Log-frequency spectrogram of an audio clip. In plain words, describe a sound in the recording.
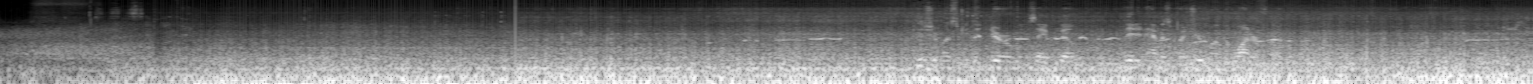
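Wind gusts roughly across the microphone outdoors.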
